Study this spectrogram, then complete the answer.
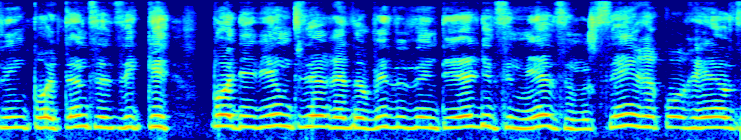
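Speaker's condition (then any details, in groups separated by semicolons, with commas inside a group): Paralysis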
